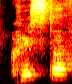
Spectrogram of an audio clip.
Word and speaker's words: Christoph: So next, we got Eric Anders versus Christoph Jerko.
